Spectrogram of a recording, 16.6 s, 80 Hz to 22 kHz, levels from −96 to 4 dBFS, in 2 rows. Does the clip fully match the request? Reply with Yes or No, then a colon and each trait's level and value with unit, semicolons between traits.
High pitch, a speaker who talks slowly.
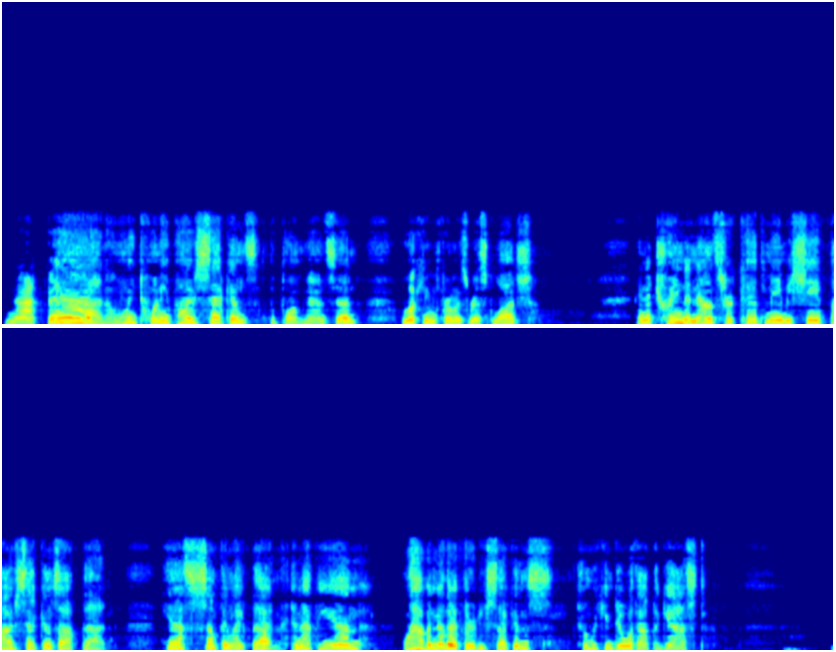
No: high, 210 Hz; average, 170 wpm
